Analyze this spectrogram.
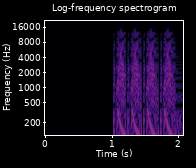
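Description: Upbeat chiptune music with a bouncing bass plays.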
